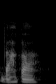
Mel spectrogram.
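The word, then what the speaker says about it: נגע: 25절에서 허벅지 관절을 이 쳤다라는 것, 히브리어로 보면은 발음이 나가예요. 나가. 한국 발음하고 좀 비슷한데, 히브리어로 나가 그러면은 이것은 만지다 또는 손을 대다라는 뜻입니다.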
